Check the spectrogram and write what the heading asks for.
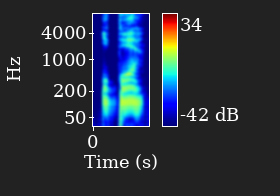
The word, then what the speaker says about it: idé: Very, very seldom you will also see an E with a little accent on the top. And basically what that means is that you add emphasis on the E sound.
